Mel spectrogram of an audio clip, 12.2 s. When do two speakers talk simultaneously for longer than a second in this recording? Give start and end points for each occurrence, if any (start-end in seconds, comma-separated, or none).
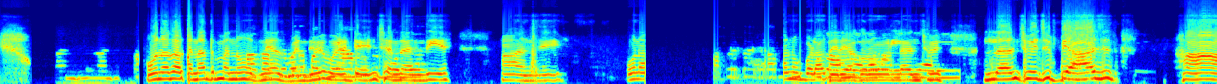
2.5-4.2, 7.9-9.5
